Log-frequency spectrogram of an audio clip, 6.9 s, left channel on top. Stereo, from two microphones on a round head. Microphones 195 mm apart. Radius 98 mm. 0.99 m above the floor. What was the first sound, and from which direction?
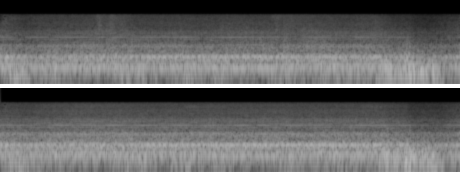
Only background noise.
